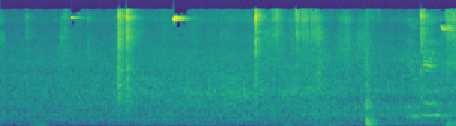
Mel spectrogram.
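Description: Plastic wheels of a child's kick scooter rolling on a tiled floor, with a few sharp clicks and one low thump near the end.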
